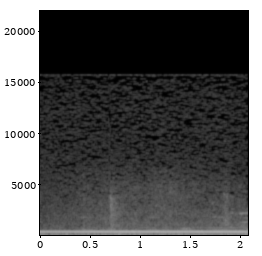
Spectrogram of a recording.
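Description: A steady, pure electronic tone held at one unchanging mid-low pitch, with no other sound of note.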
